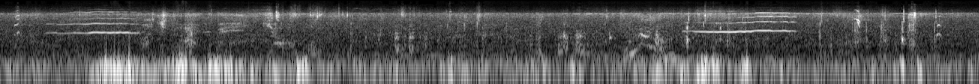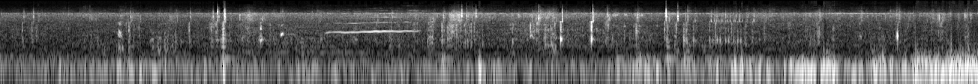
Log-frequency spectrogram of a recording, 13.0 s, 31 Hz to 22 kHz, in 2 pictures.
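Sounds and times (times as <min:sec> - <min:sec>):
baby monkey crying: 0:00.1 - 0:01.0, 0:04.3 - 0:05.4, 0:08.7 - 0:09.4.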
